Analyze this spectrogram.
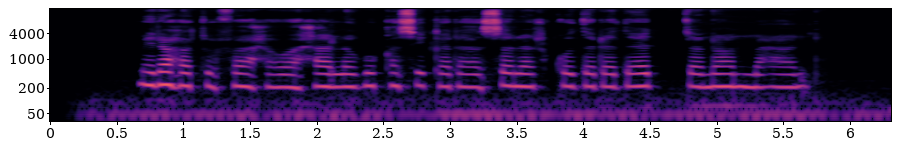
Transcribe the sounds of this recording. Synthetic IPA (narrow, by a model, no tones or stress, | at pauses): mɪɾaɦat̪ufaːħawaħaːlaɣʊqɑsikaɾaːsalaɾqʊd̪ɾɑd̪aːt̪̚d̪̥anaːnmaʕaːn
